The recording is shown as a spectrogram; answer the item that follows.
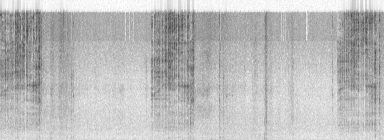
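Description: Scissors cut through fabric while a pillowcase is being made, with quiet, close snips and slicing rasps arriving in a few short bursts separated by pauses.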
